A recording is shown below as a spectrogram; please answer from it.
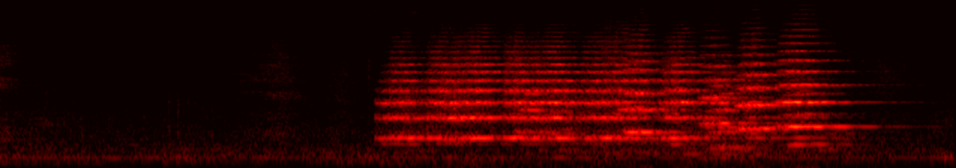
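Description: A trumpet section sounds a short signal call in several parts, several notes over about three seconds. It comes in about two and a half seconds after a quiet pause and stops just before the end.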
